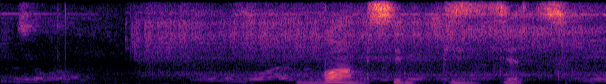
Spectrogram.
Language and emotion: Russian, angry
